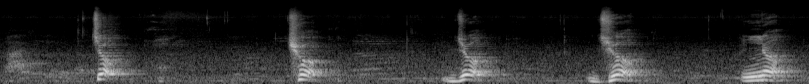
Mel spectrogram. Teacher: देखिए, ये च वर्ग के वर्ण जो है, च वर्ग के वर्ण का उच्चारण तालु स्थान से होता है।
